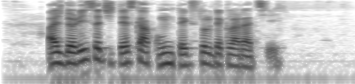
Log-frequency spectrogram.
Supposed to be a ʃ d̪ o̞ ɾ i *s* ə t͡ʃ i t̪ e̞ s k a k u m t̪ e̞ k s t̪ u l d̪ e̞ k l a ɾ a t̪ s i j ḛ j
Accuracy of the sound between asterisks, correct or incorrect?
correct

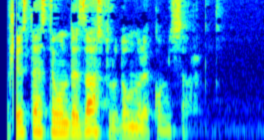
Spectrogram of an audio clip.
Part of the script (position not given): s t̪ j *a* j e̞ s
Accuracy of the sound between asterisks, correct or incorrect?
correct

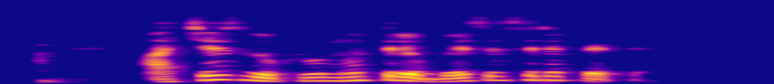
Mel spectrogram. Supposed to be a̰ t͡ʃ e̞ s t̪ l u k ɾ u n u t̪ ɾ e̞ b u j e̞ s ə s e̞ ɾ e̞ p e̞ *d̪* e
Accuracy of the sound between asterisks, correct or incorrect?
incorrect: t̪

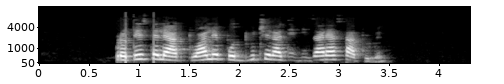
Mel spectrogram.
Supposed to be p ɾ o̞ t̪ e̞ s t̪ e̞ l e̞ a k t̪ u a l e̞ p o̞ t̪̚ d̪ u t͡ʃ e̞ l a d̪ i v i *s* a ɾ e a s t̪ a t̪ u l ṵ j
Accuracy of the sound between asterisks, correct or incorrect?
incorrect: z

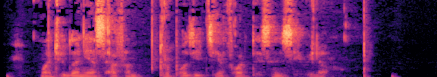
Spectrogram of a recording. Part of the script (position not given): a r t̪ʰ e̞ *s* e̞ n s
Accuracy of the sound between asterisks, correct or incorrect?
correct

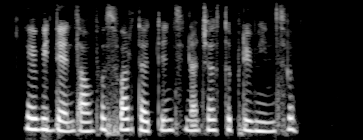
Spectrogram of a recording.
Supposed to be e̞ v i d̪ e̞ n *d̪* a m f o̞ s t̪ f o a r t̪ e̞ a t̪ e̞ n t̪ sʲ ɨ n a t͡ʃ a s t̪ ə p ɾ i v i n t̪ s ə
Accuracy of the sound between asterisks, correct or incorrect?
incorrect: t̪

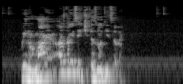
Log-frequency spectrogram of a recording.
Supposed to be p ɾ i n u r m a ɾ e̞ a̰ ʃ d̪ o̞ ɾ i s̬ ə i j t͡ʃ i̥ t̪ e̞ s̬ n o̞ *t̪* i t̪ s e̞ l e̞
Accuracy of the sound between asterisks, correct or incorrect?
correct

